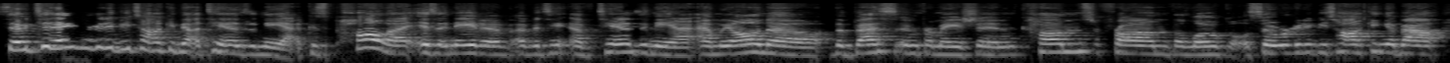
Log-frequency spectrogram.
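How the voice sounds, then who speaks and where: A woman's voice: on the high side, fairly quick, hardly any pauses. Bubbly upbeat woman podcast host. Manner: bubbly, enthusiastic, laughs easily. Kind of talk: casual podcast interview.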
